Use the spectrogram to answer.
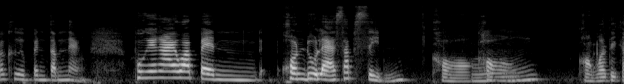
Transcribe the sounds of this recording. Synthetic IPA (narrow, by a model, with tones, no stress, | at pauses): ɔː˥˩kʰɯː˧pe˧nt̪a˧mnɛ˨˩ŋ | pʰu˧˥˩ŋɛ˥˩ŋaː˥˩jwaː˥˩pe˧nkʰo˧nduː˧lɛː˧sa˦˥˩p̚si˩˦n | kʰɔː˩˦ŋkʰɔː˩˦ŋŋ | kʰɔː˩˦ŋpa˧t̪ʰːi˧˩k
